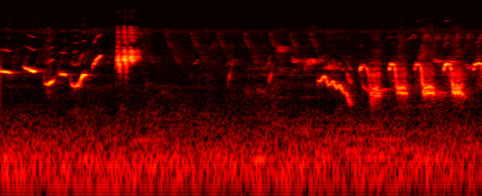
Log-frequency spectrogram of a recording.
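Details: A female white-rumped shama calling to a male gives a fast string of clear, varied whistles that slur up and down, with a brief harsh note and then a run of bright, repeated rising whistles.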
